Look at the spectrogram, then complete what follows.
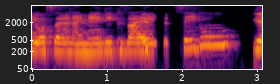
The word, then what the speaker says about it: Siegel: Because I seagull.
